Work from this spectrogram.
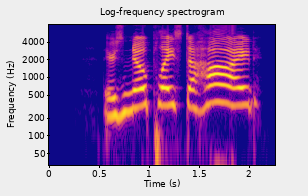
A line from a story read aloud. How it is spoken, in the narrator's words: Manuel shouted after Raphael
